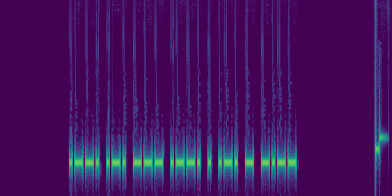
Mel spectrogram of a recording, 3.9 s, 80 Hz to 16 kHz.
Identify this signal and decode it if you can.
Morse code, heard as a keyed tone, about 46 wpm, 700 Hz. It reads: PROPERTY
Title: Sentences from Top 1000 Words - New Word Drill - 45wpm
